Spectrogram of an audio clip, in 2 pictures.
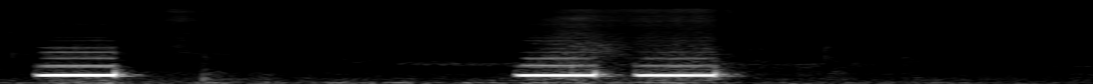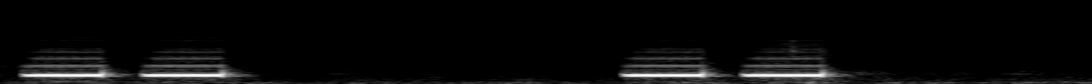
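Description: Telephone ringback tone in the British double-ring pattern, heard while a call rings out unanswered: short double rings about every three seconds, one ring at the start and then three full pairs.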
